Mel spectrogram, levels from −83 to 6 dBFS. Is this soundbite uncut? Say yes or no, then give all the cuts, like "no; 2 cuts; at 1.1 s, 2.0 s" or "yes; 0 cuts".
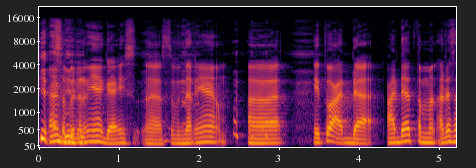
no; 1 cut; at 4.2 s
